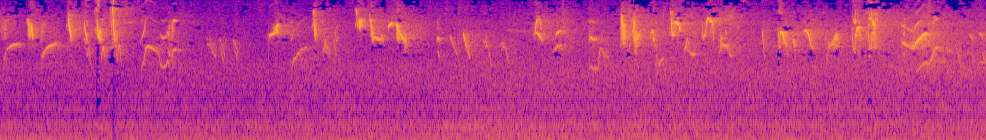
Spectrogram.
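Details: Lively American goldfinch song, a long, varied stream of high, bright twitters and short rising and falling whistled notes, delivered in quick clusters with brief pauses and a faint hiss behind.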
